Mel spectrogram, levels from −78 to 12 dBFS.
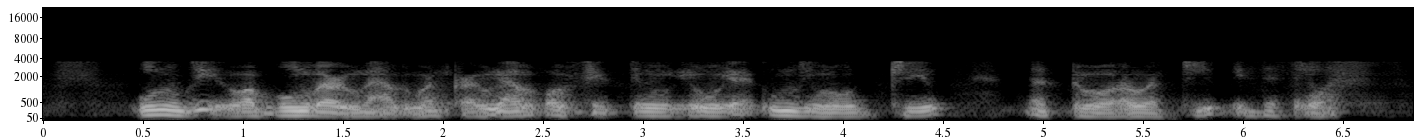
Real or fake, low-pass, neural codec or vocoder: fake; 3.6 kHz; codec, 16 kHz, 0.5 kbps, FreqCodec, larger model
